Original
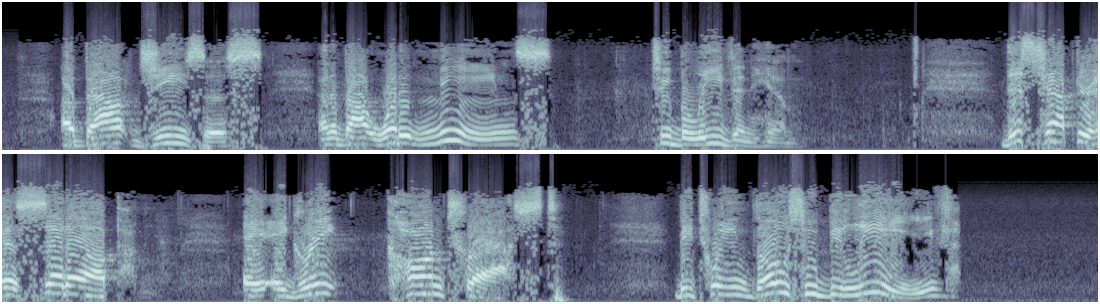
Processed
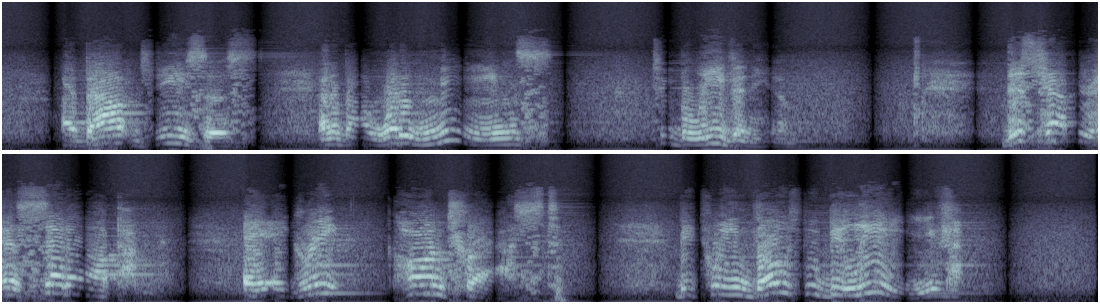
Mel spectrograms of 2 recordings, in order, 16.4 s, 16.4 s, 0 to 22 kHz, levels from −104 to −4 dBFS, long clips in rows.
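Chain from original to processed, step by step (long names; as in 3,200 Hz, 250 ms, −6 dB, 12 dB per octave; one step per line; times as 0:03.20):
double-tracking delay 19 ms −3 dB
background noise white −36 dBFS
parametric band 6,100 Hz −6.5 dB 0.27 octaves
tuned comb filter 250 Hz, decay 1.2 s, mix 60%
downward compressor, threshold −24 dBFS, peak gain reduction 6.5 dB
three-way crossover with the lows and the highs turned down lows −24 dB, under 370 Hz, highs −19 dB, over 3,000 Hz
tremolo along a rectified sine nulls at 1.3 Hz
level +4 dB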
